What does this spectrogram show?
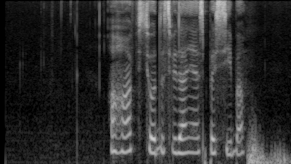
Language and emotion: Russian, neutral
